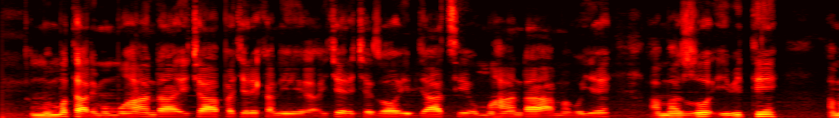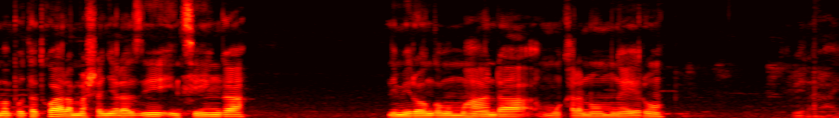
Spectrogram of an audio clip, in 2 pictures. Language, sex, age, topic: Kinyarwanda, male, 18-24, government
